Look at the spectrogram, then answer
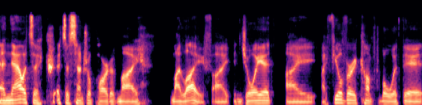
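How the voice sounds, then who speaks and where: The speaker has an American accent and a fairly quick pace, with ordinary pitch variation. The background is quiet, and the sound is dry and close with no echo. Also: man, very deep, low pitch for a man. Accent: American, general. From United States. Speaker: public speaker and career consultant. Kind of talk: casual interview.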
